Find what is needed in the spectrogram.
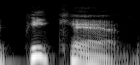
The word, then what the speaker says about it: pecan: We made 8 pecan pies a day, and they flew out the door. – And you said it right. You didn't say pecan, like I hear a lot around here.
